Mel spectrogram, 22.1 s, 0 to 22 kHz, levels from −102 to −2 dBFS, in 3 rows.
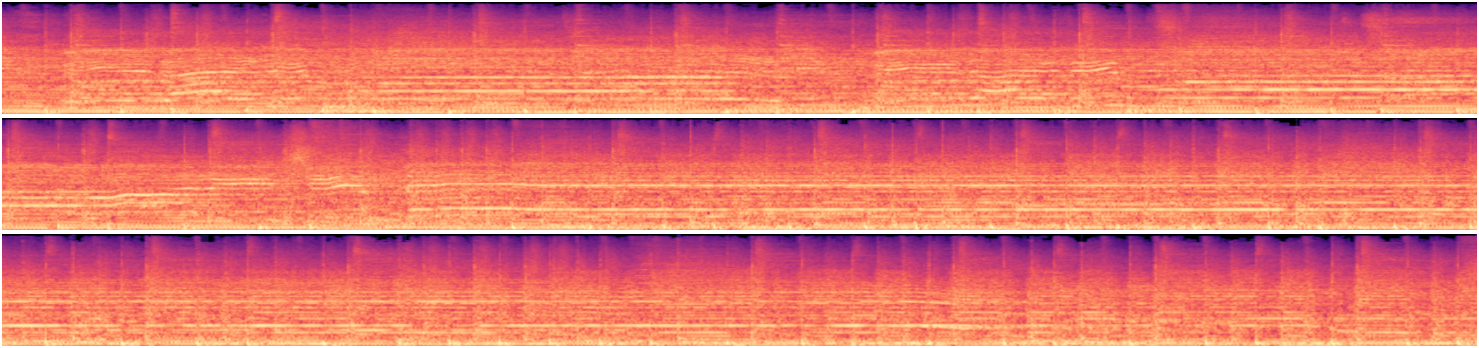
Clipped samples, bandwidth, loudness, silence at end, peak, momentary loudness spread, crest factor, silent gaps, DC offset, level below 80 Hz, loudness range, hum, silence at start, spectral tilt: under 0.1%; over 20 kHz; -7 LUFS; 0 s; 0 dBFS; 3 LU; 8 dB; none; under 0.1%; -20 dBFS; 2 LU; none; 0 s; -4.5 dB/octave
